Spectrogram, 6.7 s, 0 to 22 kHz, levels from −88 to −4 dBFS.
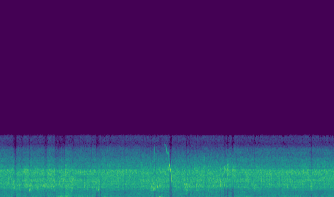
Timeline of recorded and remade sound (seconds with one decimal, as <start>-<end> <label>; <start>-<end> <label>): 0.0-2.8 remade; 2.8-4.5 recorded; 4.5-6.7 remade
